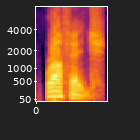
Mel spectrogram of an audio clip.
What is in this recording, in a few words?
"roughage", American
